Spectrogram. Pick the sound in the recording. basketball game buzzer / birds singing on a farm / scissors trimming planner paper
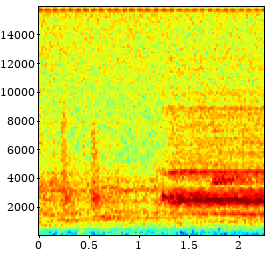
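basketball game buzzer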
